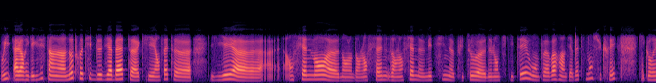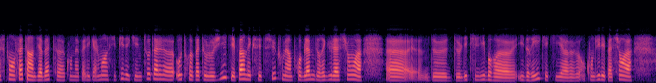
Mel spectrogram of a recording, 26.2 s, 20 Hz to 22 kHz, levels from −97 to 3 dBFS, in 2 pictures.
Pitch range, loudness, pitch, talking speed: 170-210 Hz, -29 LUFS, 190 Hz, 180 wpm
